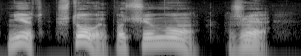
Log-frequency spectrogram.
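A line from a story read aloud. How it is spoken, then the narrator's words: Stuttering dragon. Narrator (Russian): ответил дракон, заикаясь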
